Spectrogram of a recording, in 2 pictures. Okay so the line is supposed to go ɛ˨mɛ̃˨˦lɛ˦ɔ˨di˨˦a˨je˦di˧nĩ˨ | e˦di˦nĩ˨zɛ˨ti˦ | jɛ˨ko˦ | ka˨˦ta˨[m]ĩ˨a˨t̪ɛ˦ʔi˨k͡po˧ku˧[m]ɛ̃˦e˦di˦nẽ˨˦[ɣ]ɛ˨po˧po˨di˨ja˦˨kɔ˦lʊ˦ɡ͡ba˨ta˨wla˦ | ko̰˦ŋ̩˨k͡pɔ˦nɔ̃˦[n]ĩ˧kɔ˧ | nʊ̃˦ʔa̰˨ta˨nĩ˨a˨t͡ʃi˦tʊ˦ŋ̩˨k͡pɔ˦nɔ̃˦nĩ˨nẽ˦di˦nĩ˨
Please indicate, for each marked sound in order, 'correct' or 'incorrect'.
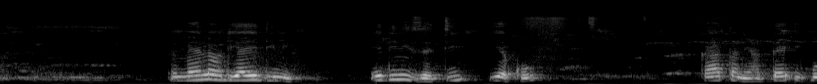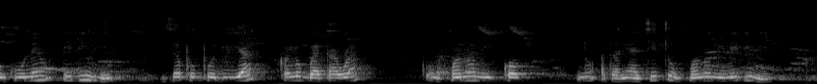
incorrect, incorrect, incorrect, correct

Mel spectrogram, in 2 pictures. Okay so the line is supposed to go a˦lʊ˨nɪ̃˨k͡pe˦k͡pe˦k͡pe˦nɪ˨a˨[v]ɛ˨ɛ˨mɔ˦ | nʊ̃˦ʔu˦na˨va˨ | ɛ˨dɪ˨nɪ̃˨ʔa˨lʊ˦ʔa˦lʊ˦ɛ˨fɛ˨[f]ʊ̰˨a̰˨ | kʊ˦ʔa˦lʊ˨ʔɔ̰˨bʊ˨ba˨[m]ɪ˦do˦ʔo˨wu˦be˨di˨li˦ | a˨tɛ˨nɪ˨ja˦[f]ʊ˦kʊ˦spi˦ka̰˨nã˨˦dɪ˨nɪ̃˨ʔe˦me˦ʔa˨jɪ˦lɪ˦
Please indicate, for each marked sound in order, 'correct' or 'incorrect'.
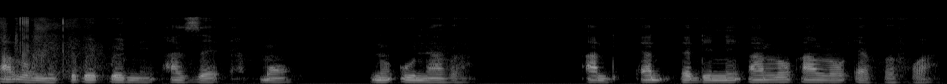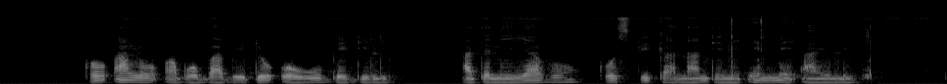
incorrect, correct, incorrect, incorrect

